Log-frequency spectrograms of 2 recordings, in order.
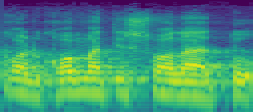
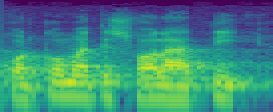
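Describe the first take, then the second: First: The last word ends with an 'oo' vowel. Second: The last word ends with an 'ee' vowel. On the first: The speaker calls it right. "Kalau digabungkan qad qamatis salatu" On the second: The speaker calls it wrong. "bukan qad qamatis salati"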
